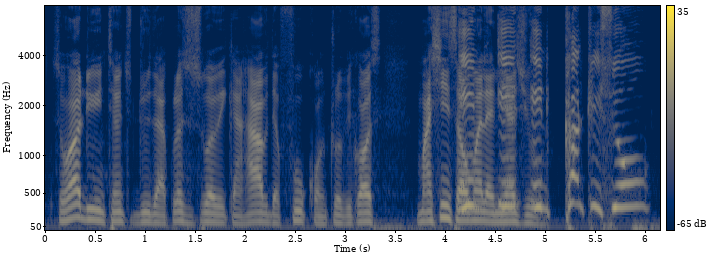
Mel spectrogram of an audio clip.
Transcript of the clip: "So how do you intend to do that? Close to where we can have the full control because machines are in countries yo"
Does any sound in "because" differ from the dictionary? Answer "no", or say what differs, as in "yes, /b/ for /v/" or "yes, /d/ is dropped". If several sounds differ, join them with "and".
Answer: yes, /s/ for /z/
